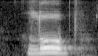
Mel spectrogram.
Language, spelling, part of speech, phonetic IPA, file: Ukrainian, лоб, noun, [ɫɔb], Uk-лоб.ogg
- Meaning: forehead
